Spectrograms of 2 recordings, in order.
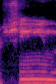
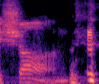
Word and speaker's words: Sean: We've been calling her Sheen this whole time. It's actually Sean.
